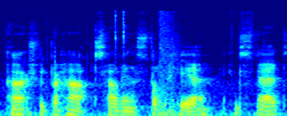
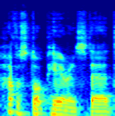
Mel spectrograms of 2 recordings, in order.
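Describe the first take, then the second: First: Muffled behind a hand; hand over mouth. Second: Said in the usual way. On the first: Real, not acted. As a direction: talk through your hand over your mouth. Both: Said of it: "I've got my hand over my mouth".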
